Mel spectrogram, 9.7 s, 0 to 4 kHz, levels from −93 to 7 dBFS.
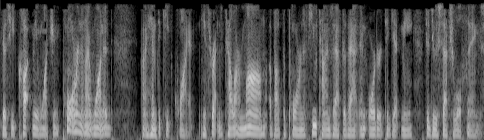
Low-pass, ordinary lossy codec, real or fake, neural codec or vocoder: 3.6 kHz; MP3, 24 kbps; fake; vocoder, 22.05 kHz, 80 mel bands, Vocos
